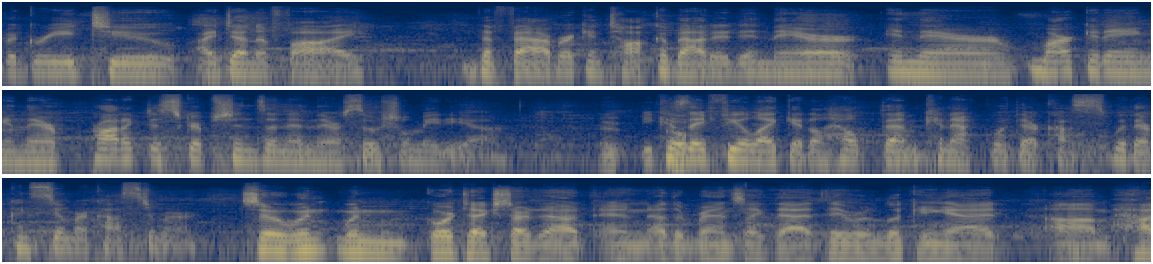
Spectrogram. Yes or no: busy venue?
yes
